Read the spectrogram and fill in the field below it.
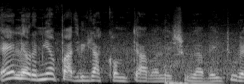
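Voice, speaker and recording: Music plays behind the speech. The man's pitch shifts by an ordinary amount. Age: 80s+. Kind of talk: street interview answer.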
